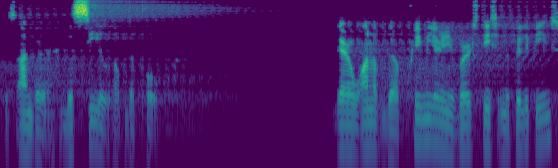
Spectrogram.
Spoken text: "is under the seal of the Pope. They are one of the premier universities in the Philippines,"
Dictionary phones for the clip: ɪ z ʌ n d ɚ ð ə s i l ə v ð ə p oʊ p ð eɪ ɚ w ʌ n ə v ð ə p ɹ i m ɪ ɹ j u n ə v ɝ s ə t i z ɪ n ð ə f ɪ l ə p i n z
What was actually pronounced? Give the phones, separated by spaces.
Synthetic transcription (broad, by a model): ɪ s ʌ n d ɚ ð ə s i l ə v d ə p oʊ p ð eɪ ɚ w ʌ n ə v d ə p ɹ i m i ɹ j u n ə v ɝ s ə t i s ɪ n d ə f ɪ l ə p i n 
